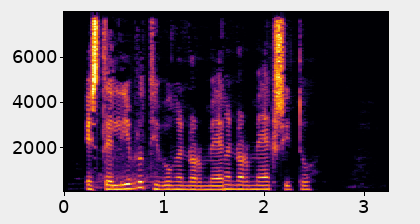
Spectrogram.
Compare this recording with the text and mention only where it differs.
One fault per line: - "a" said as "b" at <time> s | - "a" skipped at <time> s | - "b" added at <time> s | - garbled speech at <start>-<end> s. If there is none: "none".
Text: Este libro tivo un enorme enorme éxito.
none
